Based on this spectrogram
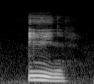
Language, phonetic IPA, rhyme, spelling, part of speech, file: Hungarian, [ˈiːɲ], -iːɲ, íny, noun, Hu-íny.ogg
- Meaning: gum (soft tissue around the teeth)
